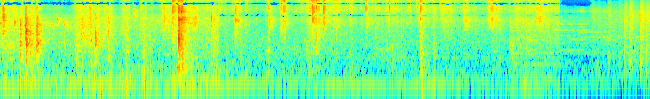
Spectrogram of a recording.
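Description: Knocks and thuds of boxes and household items being stacked inside a moving container, a few separate bumps with the loudest about three and a half seconds in.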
